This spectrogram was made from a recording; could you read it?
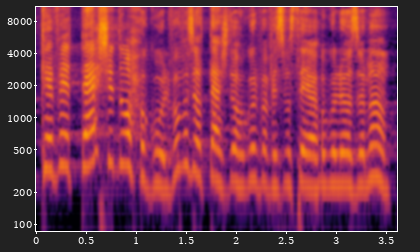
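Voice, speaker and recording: A woman with a Brazilian Portuguese accent giving an animated, emphatic talk on stage, sharing her own story. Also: fairly high pitch, very fast. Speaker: speaker sharing testimony. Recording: long hall reverb.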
